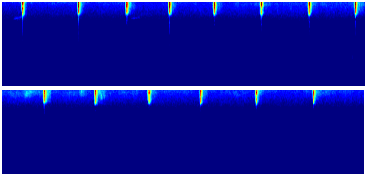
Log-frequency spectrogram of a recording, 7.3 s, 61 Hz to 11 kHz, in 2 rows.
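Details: Large marsh grasshopper (Stethophyma grossum) singing in Elsbethen, Austria, on 26 September 2021, with sharp, dry ticks evenly spaced about twice a second.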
